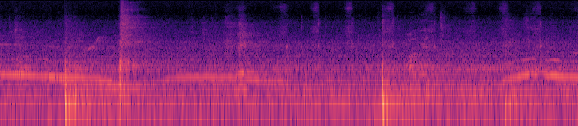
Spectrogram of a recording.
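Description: Domestic cats give long, drawn-out, wavering yowls that slide slowly down and back up in pitch.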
